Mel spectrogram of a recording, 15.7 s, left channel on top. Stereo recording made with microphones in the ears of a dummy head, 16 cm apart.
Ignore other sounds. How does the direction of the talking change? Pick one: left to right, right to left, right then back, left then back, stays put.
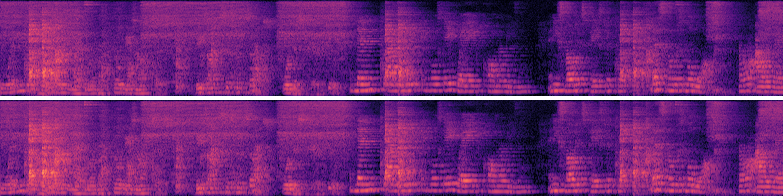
right to left.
